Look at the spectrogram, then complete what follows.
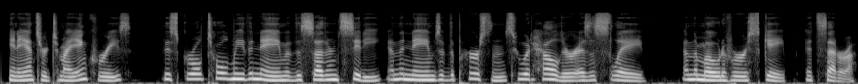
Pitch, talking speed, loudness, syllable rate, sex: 205 Hz, 245 wpm, -16 LUFS, 5.9 syllables/s, female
